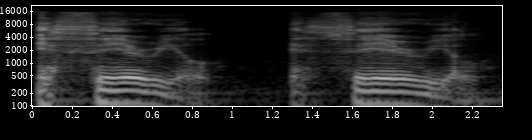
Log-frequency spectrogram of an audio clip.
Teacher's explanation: The stress is on the second syllable, ethereal.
